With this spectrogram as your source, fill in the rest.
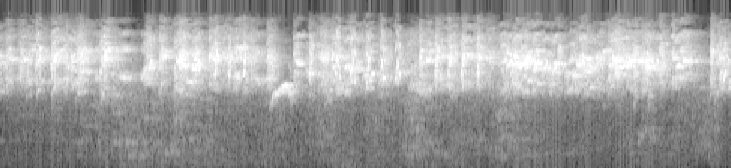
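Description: Dense, high chattering chirps from many lovebirds, including red-eyed ones, fill the air continuously at a bird farm, loud and close, with no voices.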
